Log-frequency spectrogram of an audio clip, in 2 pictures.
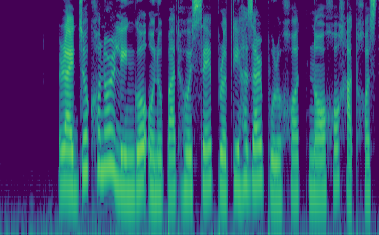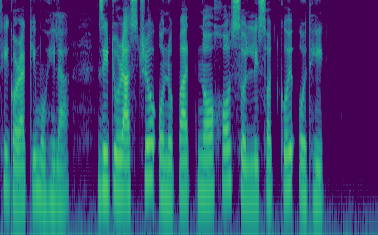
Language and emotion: Assamese, neutral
